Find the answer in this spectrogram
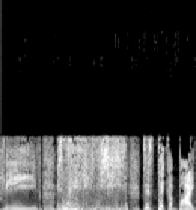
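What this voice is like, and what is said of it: Snake voice impression. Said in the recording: “my best snake impression.”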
